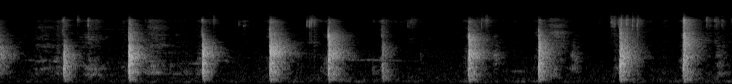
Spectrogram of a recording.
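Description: Knife cutting through a patola (sponge gourd) onto a plastic cutting board: a steady series of sharp taps, about three every two seconds.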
